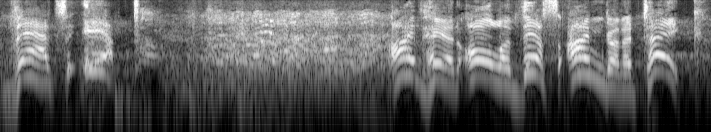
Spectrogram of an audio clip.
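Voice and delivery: high mock outburst, fed up and half laughing. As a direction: blow up like someone whose sack is finally full. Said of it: "They say".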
